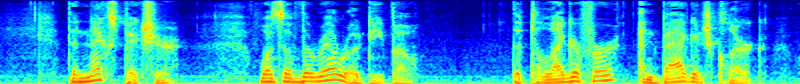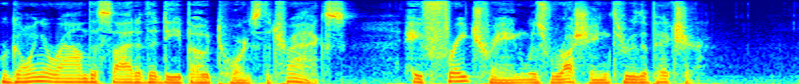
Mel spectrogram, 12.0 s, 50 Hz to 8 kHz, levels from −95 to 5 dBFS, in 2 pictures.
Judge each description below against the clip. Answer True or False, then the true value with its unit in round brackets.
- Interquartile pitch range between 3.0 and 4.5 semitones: False (5.3 semitones)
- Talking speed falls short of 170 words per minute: True (160 wpm)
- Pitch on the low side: True (115 Hz)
